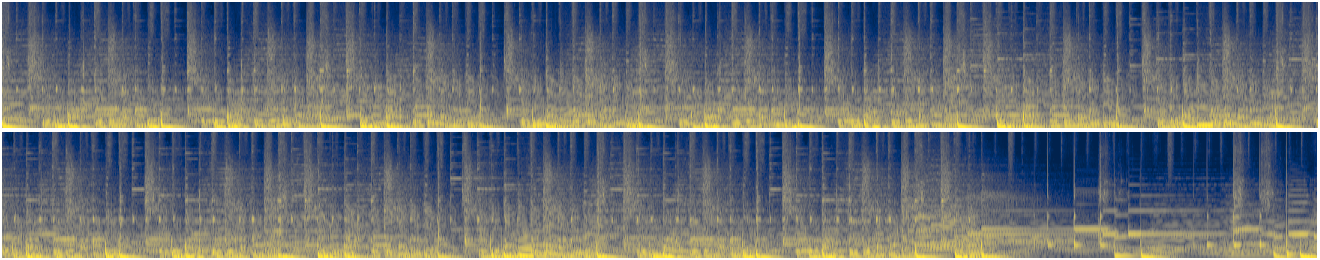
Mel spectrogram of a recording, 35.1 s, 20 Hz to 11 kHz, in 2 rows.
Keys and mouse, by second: 20.4-21.1 drag, 32.3-34.0 drag.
